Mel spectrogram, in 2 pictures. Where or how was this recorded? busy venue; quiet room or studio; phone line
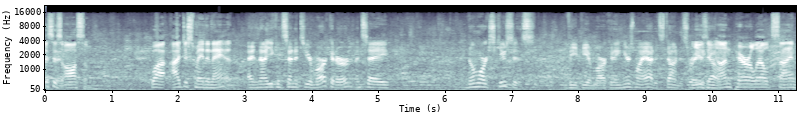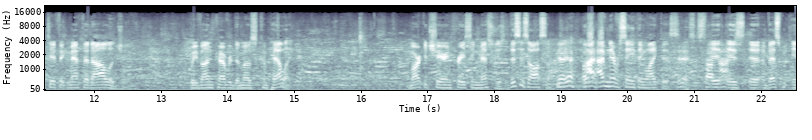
busy venue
